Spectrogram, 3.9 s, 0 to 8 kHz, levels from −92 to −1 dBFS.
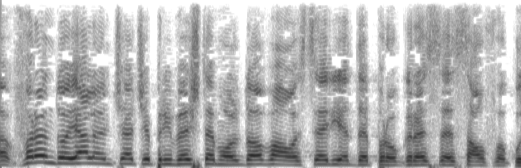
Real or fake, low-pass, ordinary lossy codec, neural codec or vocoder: real; none; none; none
